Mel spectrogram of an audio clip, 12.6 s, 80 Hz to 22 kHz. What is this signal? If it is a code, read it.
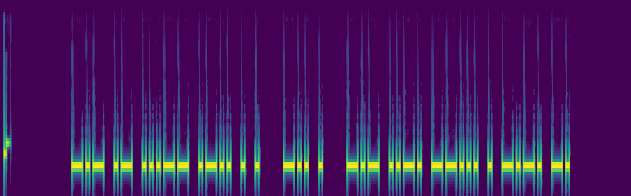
Morse code, heard as a keyed tone, about 17 wpm, 700 Hz. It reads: KA3LEE DE KF7ECN
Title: USA Callsign DE Callsign - 6 Characters - 17wpm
